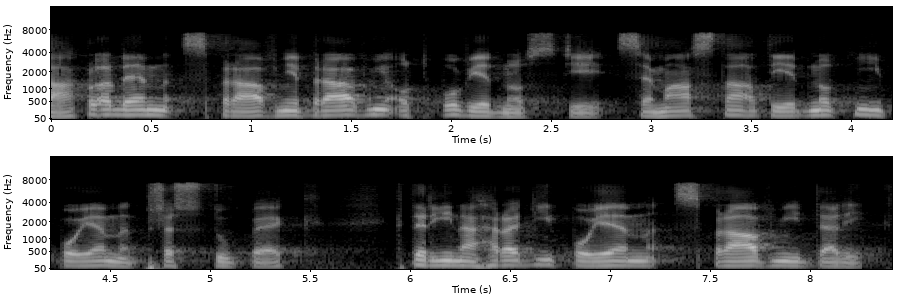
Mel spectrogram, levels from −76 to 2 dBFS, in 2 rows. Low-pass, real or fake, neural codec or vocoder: 7.2 kHz; fake; codec, 16 kHz, about 1 kbps, DyCAST, with the encoder's durations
